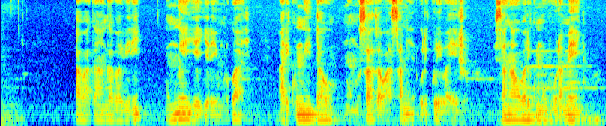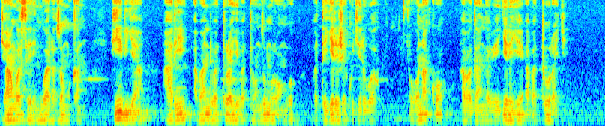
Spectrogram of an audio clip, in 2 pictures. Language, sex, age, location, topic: Kinyarwanda, male, 25-35, Huye, health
